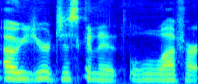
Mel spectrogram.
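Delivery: ordinary delivery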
